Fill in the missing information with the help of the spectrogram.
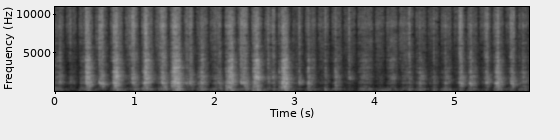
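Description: A thin wooden stylus, held in the fingers, scrapes the black wax coating of a colourful wax-coated scratch-art paper sheet lying flat on a table while the other hand steadies the sheet. Continuous, dry, rasping scratches come in quick, uneven strokes of about three per second, with a bright, papery hiss over a faint low body.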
